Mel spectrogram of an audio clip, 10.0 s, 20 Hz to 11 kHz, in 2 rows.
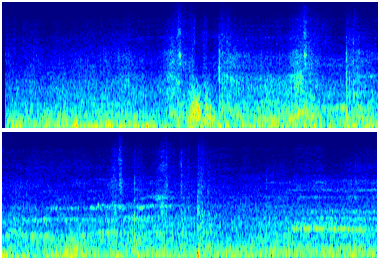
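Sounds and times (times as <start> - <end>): wind rumbling on microphone: 0.1 - 10.0
bike rolling over stone paving: 1.3 - 8.0.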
